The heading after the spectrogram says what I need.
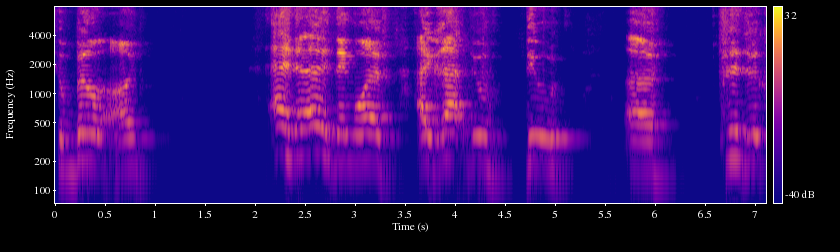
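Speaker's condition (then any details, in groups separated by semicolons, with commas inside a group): Cerebral palsy; birth oxygen loss, cord around neck, spasms, limited body control, motor deficits, childhood physical, occupational therapy; mid-range severity, speech impairments, speaks without device; speech therapy from age seven with Jeff in Orlando, school speaking device declined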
